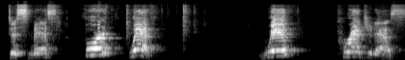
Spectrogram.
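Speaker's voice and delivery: dismissed forthwith, slow and punched loud; emphatic. Real, not acted. Streamer gloating to chat, slow and loud. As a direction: hammer home each word of the ruling.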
